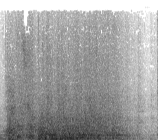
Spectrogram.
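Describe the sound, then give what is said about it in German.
Loud rumbling crash as an elevator grinds into a sudden emergency stop to zero, with a woman's head slamming heavily against the ceiling, the noise holding for a couple of seconds before easing off. “Plötzliche Notbremsung auf null.”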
